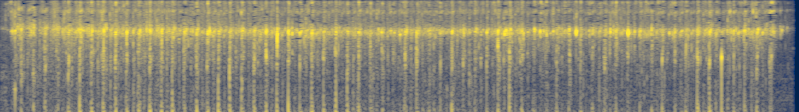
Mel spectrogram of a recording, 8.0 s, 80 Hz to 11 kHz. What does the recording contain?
water shaking fast2
Shaking glass water bottle. Sound recorded using mono microphone and ensemble. Edited in Logic Pro to speed up sound using time and pitch machine.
